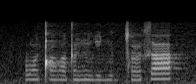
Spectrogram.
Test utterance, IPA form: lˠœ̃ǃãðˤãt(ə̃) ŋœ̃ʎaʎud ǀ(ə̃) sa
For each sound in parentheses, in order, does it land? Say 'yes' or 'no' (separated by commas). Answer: yes, no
